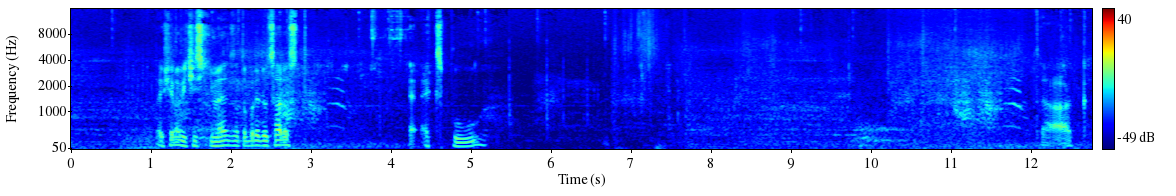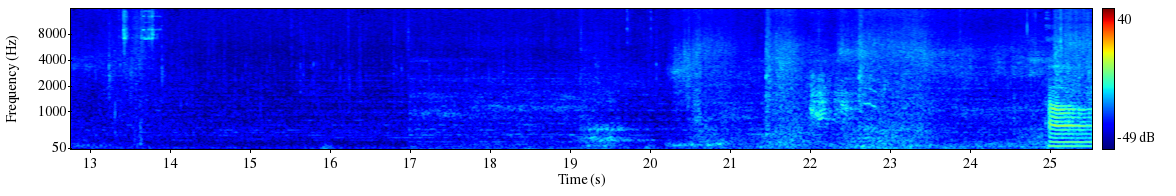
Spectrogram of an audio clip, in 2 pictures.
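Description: A fiery spell whooshes and bursts.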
